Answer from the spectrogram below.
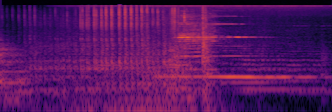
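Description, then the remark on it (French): Sheet metal being crumpled as source material for recreating a dinosaur cry, a dense run of loud crackling and scraping with metallic ringing tones that linger, and a sharp crunch near the end. “Prenons ensuite un son de tôle froissée”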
